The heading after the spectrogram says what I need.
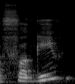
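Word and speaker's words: forgive: तो इसका उच्चारण होगा या फॉरगिव या फॉरगिव, र होगा, थोड़ा सप्रेस्ड करके बोलना पड़ता है।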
